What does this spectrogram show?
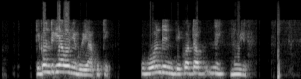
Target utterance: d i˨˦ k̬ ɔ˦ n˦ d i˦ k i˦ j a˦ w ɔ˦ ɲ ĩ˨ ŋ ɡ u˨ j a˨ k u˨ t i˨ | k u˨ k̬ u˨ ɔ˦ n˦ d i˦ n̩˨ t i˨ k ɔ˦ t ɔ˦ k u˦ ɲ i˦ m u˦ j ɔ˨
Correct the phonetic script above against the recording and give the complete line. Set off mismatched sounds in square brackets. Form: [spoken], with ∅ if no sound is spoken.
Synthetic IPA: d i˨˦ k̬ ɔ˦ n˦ d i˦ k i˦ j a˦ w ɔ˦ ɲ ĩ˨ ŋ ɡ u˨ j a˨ k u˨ t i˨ | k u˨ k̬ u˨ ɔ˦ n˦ d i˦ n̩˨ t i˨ k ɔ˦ t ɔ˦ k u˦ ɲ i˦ m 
